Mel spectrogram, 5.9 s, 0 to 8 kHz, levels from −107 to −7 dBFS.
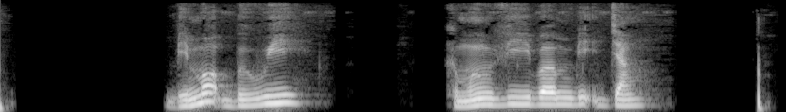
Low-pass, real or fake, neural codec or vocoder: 7.2 kHz; real; none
